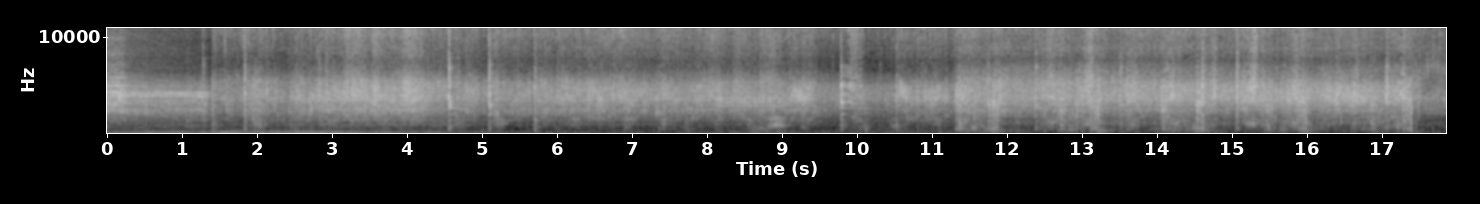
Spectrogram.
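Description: Mutton sizzles and fries with Kashmiri red chilli powder, cumin, salt and turmeric in a pan, with steady hissing and repeated scraping stirs for the whole stretch, close and fairly loud.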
